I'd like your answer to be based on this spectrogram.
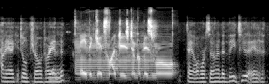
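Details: Electrolarynx speech from a woman who uses an electrolarynx device to communicate in place of her previous natural voice.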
